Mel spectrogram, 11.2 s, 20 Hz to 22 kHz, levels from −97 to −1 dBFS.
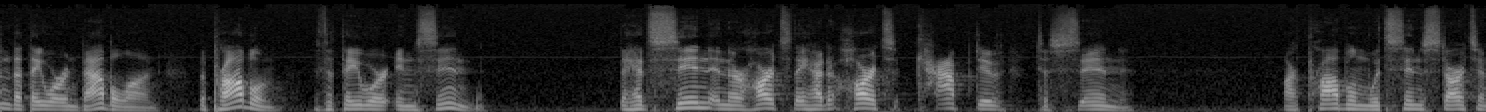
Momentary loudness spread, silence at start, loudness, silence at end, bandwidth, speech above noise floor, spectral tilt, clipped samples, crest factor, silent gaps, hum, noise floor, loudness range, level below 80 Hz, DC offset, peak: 14 LU; 0 s; -39 LUFS; 0 s; 19 kHz; 31 dB; -4.5 dB/octave; under 0.1%; 22 dB; none; none; -70 dBFS; 5 LU; -74 dBFS; under 0.1%; -18 dBFS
